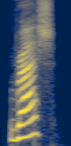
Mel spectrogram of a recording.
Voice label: "rash", medical English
